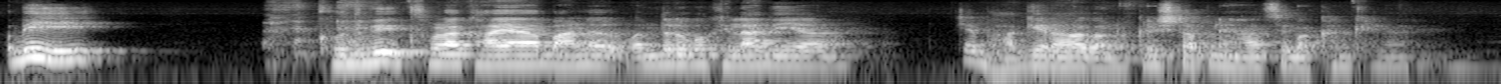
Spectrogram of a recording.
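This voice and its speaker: A man's voice: medium pitch, steady tone, moderate pace, darkish tone. A man telling a devotional story in a sermon, expressively, with many rhetorical questions. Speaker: devotional speaker. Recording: roomy echo.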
